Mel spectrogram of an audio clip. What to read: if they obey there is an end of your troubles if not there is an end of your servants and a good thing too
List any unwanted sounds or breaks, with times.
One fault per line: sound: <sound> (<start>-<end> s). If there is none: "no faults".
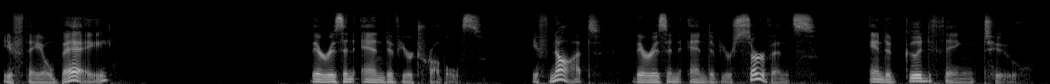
no faults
